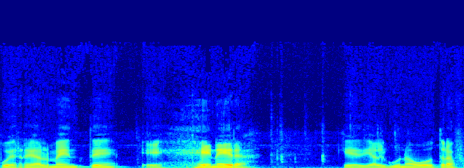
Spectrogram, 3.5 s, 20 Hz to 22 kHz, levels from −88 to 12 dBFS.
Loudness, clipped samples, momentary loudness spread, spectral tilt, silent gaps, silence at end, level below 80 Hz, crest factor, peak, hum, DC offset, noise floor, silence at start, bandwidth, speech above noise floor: -29 LUFS; under 0.1%; 13 LU; -7 dB/octave; none; 0 s; -58 dBFS; 22 dB; -8 dBFS; none; under 0.1%; -54 dBFS; 0 s; 16.5 kHz; 26 dB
